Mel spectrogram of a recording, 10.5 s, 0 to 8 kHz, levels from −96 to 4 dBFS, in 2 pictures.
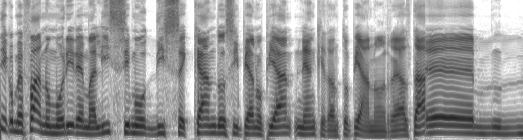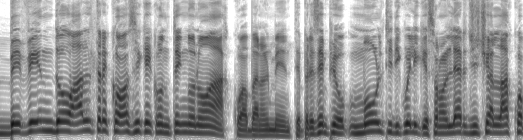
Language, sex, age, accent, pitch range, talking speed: Italian, male, 30-49, native, 140-200 Hz, 170 wpm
